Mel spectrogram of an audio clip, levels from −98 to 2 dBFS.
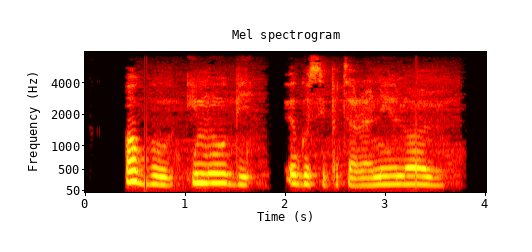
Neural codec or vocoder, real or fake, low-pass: none; real; 7.2 kHz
